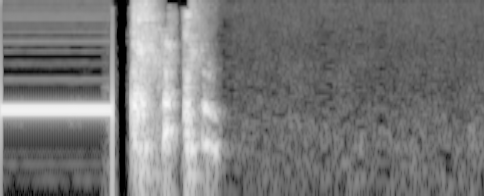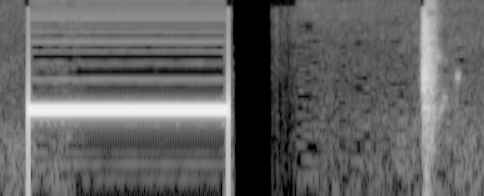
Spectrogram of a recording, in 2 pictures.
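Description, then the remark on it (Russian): A quick cluster of three or four loud, open coughs made without covering the mouth, with a single brief cough near the end, set between two stretches of a steady telephone dial tone. “Ты же кашляешь, рот не закрываешь.”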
